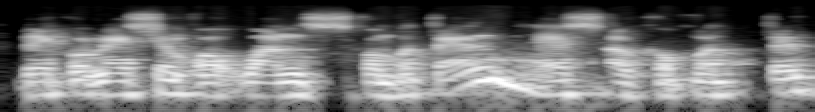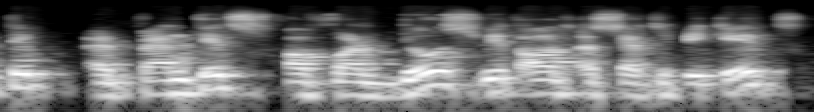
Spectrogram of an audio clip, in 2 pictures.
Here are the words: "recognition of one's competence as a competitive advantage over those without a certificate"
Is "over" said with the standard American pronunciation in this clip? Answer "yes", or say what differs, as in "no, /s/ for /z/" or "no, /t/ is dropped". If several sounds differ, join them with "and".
no, /f/ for /v/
